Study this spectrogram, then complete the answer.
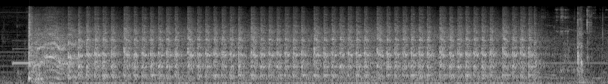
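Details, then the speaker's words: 2011 Ford F150 cranking with the cylinder 2 spark plug purposely removed to emulate low compression, while an amp clamp on the starter cable measures current: the crank rhythm is uneven, with one beat per cycle spinning faster and lighter. Low-compression cylinder. "I have purposely removed the spark plug from cylinder number 2. That kind of emulates a low compression cylinder."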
